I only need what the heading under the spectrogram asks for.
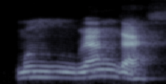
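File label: "merangas", Malay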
